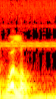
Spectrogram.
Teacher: maddul lazim, which you have to lengthen to 6 vowel counts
